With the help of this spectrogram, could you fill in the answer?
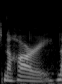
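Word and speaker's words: Nahri: Although sometimes they say it with an H, Nahari. Nahari. – And it's spelled with an H. Okay. It's N-A-H-R-I.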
